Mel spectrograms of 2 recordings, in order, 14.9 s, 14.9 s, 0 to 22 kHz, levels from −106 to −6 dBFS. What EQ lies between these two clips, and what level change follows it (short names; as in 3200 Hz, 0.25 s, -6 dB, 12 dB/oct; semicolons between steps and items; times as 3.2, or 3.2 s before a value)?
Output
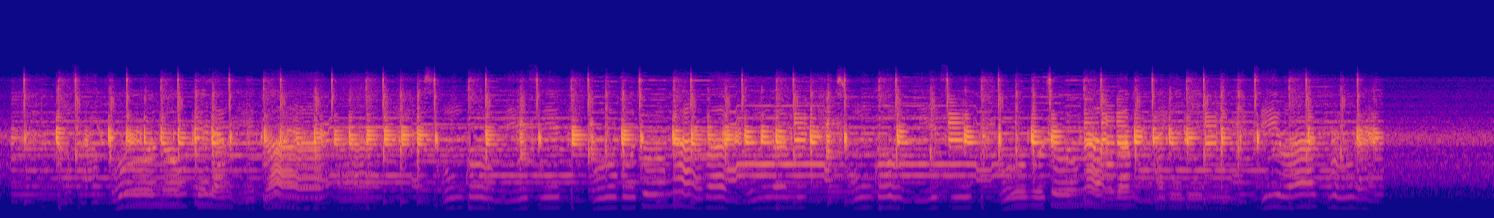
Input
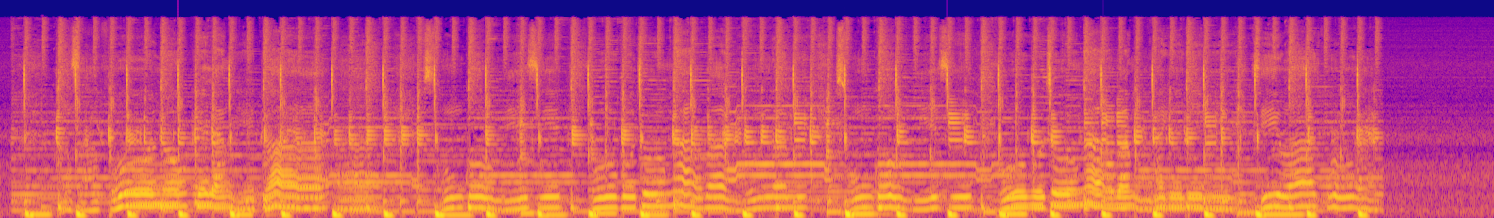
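ladder high-pass 1400 Hz, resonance 55%; rippled Chebyshev low-pass 5000 Hz, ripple 6 dB; air absorption 280 m; 0.0 dB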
